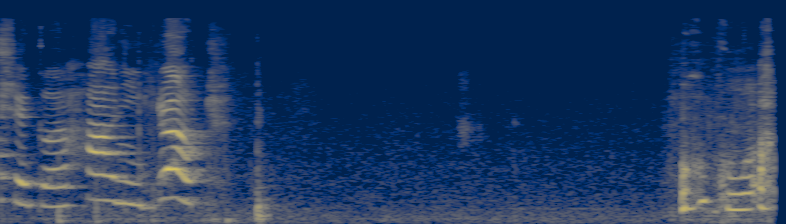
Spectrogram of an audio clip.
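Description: A young girl talks close by in a high, lively voice.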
